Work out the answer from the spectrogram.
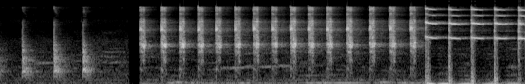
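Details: Black-winged myna, a chattering singer with fill-ins. A few soft low notes are followed by a brisk run of sharp, ringing, repeated harsh notes, ending in higher, thinner metallic strokes.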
